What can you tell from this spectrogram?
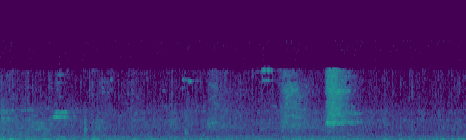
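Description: Steady low rumble of a truck's diesel engine, with a brief hiss about three and a half to four seconds in.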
